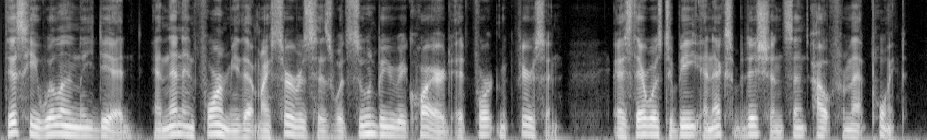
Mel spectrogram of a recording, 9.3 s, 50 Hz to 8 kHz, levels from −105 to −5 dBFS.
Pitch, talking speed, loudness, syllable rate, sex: 105 Hz, 195 wpm, -20 LUFS, 5.4 syllables/s, male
